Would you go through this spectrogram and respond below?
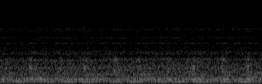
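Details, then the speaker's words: Walnut Medical home fill oxygen system filling a B or D tank: a steady low hum with soft, even clicks about twice a second as oxygen is drawn from the bottom concentrator into the cylinder. This is normal operation. "you can hear there's a clicking going on because that is the uncle system now working taking the option from the bottom unit coming into the home field and putting it into the cylinder connected to the home phone system"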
